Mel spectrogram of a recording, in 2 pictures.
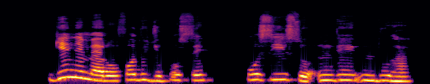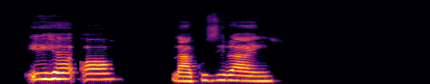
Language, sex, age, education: Igbo, female, 15-29, tertiary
